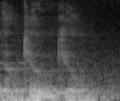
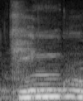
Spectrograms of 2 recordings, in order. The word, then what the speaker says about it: 경규: 하셨습니다 제 손을 잡고 제 이름이 경거 경규 근데 경규 발음을 잘 못해요 여기서 뭐라 그러냐 긴구 그래요 긴구 절보고 그래서 저 어머니 마지막에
